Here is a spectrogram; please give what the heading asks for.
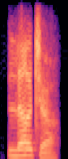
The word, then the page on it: lurcher: Indian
